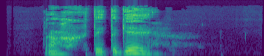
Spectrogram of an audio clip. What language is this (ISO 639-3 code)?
chm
